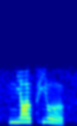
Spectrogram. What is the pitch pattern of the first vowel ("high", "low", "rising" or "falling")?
high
